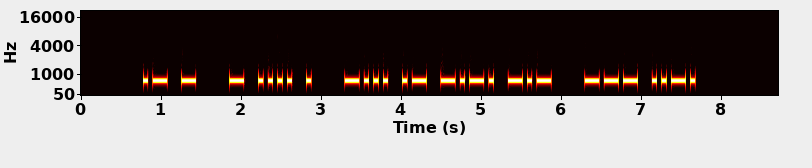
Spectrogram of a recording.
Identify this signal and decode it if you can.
Morse code, heard as a keyed tone, about 20 wpm, 700 Hz. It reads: AT THE BACK OF
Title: Build A Phrase - 5-Word Phrases - 20wpm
